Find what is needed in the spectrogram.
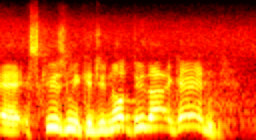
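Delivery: high, complaining voice with Scottish accent. Voicing lower back muscles complaining during a demonstration. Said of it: "I can feel them going".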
